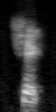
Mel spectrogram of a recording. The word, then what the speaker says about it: Chic: because i've you know people call it sheep because it's spelled c-h-i-c and i've actually had plenty of people tell me that i'm pronouncing it wrong and i'm like oh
